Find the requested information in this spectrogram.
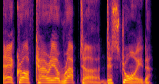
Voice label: Pirate CHAT RAPTOR DEAD; PVE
